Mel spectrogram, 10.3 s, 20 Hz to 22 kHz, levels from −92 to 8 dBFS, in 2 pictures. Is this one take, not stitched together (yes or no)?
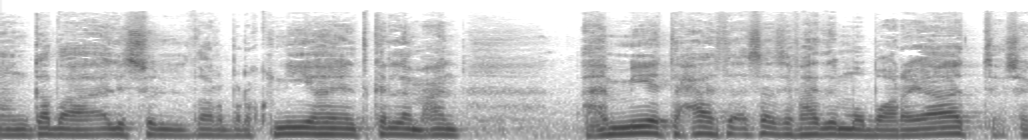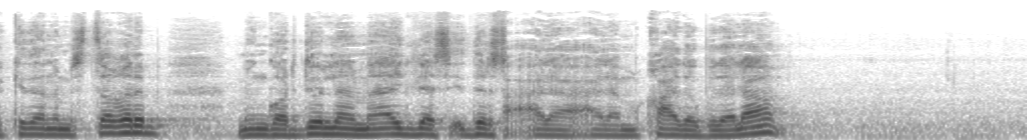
no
